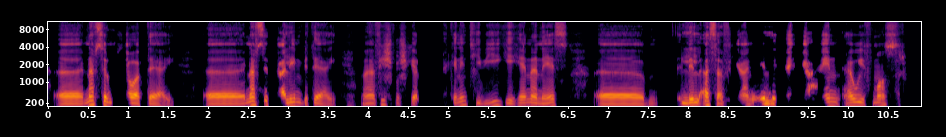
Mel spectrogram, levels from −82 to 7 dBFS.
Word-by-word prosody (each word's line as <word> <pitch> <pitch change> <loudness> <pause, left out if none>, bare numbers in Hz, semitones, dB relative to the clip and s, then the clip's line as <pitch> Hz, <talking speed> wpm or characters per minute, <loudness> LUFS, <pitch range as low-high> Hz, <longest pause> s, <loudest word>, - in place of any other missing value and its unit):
آآ 95 0 +5
نَفْس 155 - +2
المستوى - - +4
بتاعي، 480 +3 -2 0.4
آآ 95 0 +4
نَفْس 150 +5 +2
التعليم 130 -4 0
بتاعي، 75 -7 -3 0.3
ما 105 - -2
فيش 160 +8 -6
مشكلة، - - -4 0.3
لكن - - -8
أنتِ 145 -5 -7
بييجي 110 0 -5
هنا 115 -1 +1
ناس 95 -1 -2 0.4
آمم، 85 -1 +3 0.3
للأسف 120 +3 +2 0.2
يعني 85 - -2
اللي 100 +2 +3
كان - - -1 0.4
جعان 135 -1 -4
أوي 125 0 +1
في - - -15
مصر، - - -3
110 Hz, 135 wpm, -24 LUFS, 95-135 Hz, 0.4 s, آآ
